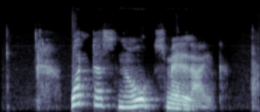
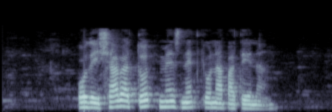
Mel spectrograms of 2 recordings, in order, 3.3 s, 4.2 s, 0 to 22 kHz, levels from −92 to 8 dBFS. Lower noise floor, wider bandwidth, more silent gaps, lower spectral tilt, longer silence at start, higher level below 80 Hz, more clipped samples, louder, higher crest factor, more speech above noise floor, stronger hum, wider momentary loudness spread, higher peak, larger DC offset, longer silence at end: second, -33 dBFS vs -57 dBFS; about the same, 7.6 kHz vs 7.8 kHz; neither; about the same, -6 dB/octave vs -5.5 dB/octave; second, 0.1 s vs 1 s; about the same, -58 dBFS vs -56 dBFS; neither; about the same, -15 LUFS vs -16 LUFS; about the same, 16 dB vs 16 dB; second, 19 dB vs 41 dB; neither; first, 16 LU vs 10 LU; about the same, 0 dBFS vs -2 dBFS; neither; second, 0 s vs 0.75 s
